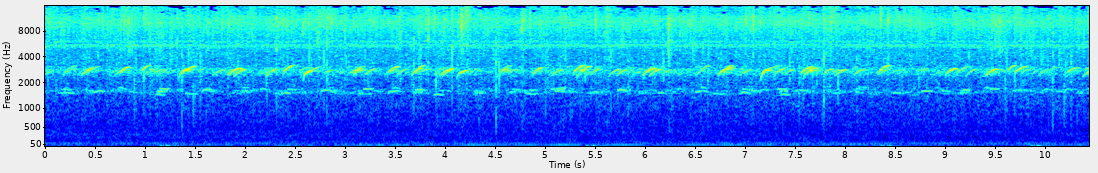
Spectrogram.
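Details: A rhythmic chorus of coqui frogs on Hawaii's Big Island during a tropical rain shower, numerous short upswept calls overlapping steadily throughout, with soft rain noise and dripping water underneath.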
